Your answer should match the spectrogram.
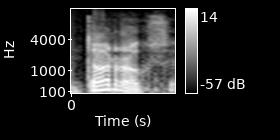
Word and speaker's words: Torrox: En referencia a la noticia, si te parece, vamos a escuchar una entrevista del alcalde de Torrox.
